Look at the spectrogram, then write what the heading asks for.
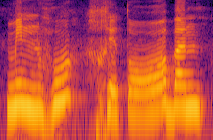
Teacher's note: نون ساکن کے بعد حروف حلقی کے 6 لیٹرز میں سے ہا ہے. ادھر دیکھیے ہا ہے، اس لیے اس نون کو ظاہر کر کے پڑھنا چاہیے. اس کو اظہار کہتے ہیں.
